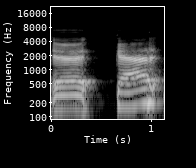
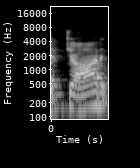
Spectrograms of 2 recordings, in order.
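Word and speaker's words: char: point तक की है अब ये केयर या चार जिससे हम मर्जी आप इसको प्रोनाउंस करें यह कैरेक्टर टाइप है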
